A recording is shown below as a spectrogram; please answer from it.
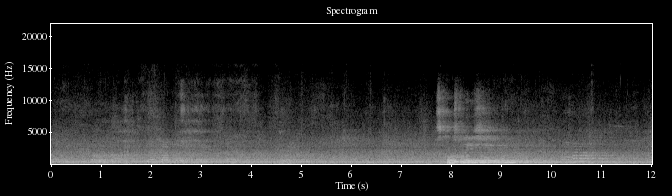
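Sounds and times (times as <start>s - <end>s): arena hum and room noise: 0.0s - 12.0s.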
